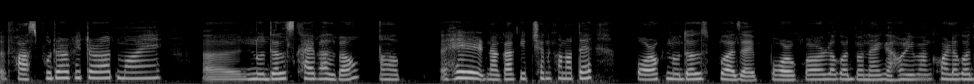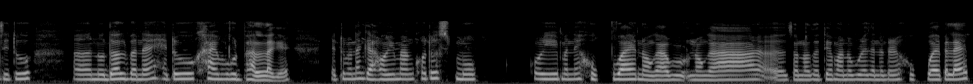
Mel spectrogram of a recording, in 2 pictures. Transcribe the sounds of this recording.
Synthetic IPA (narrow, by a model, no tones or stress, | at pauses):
pʰastpʰutɔɹbʱitɔɹɔtmɔj | nudɔlskʰajbʱalpãʊ̃ | ɦejnaɡakitt͡ʃʰɛnkʰɔnɔtɛ | pɔɹknudɔlspʊwazajpɔɹkɔɹlɔɡɔt̚bɔnajɡaɦoɹimaŋkʰɔɹlɔɡɔtzitʊnudɔlbɔnajxetʊkʰajboɦut̚bʱalːaɡɛ | etumanɛɡaɦoɹimaŋkʰɔtʊsmok̚ | koɹimanɛxuk̚uwajnɔɡabnɔɡazɔnɔzatiɔmanubuɹɛzɛnɛdɔɹɛxuk̚uwajpɛlaj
